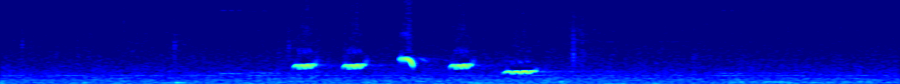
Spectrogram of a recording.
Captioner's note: bird chirps ˧ ˧ ˥ ˧ ˩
